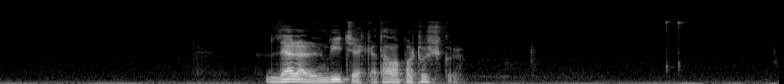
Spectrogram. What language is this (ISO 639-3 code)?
fao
